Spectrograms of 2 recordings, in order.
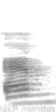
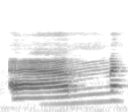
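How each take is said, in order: First: The vowel is reduced to a schwa. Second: The vowel is full and clearly pronounced. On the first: "The weak forms of am is am" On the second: "In final position, no, I have the strong forms"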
